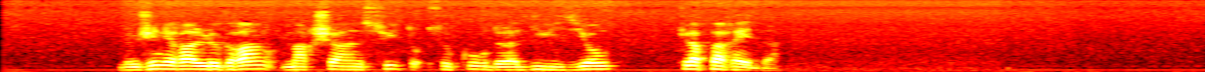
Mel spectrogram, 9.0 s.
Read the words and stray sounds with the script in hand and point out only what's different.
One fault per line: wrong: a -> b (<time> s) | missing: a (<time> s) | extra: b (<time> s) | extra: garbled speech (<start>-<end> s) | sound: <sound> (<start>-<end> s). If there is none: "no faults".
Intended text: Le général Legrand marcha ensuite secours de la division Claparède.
no faults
